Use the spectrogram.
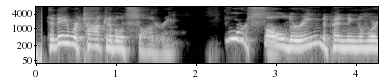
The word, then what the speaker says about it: soldering: Today we're talking about soldering or soldering, depending on where you live. But here in Canada, we call it soldering. The L is silent.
